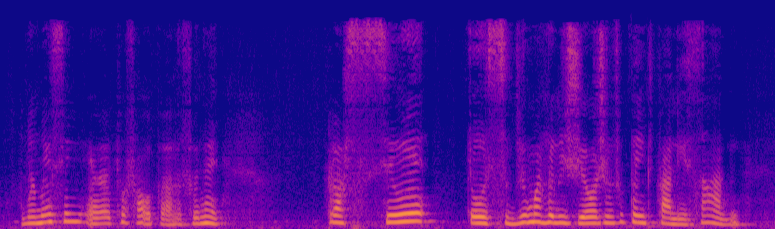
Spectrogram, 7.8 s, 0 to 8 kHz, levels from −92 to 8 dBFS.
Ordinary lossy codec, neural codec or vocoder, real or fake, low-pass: AAC, 32 kbps; codec, 16 kHz, 1 kbps, FunCodec, trained on Chinese and English, 50 frames a second; fake; 7.2 kHz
